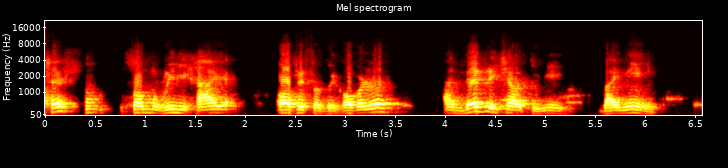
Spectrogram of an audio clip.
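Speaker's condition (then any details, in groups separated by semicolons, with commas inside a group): Cerebral palsy; diagnosed in childhood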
